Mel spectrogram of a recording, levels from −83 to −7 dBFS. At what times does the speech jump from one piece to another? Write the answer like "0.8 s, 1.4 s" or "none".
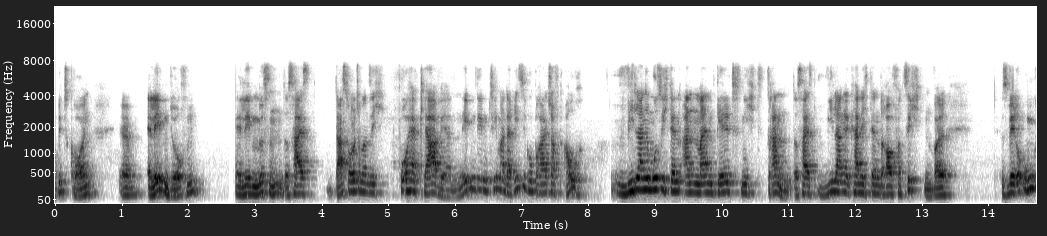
none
